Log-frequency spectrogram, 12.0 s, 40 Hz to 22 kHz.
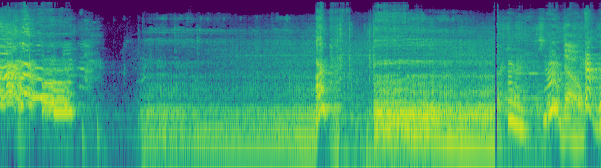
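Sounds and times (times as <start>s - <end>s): dog growling: 2.8s - 10.6s
dog barking: 6.3s - 6.8s, 11.7s - 12.0s.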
